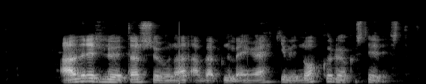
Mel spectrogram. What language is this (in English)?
Icelandic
